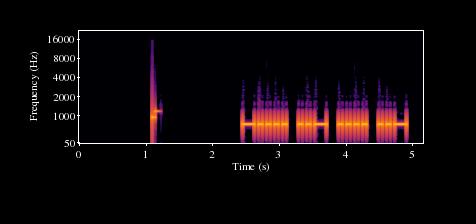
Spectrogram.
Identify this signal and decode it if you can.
Morse code, heard as a keyed tone, about 21 wpm, 700 Hz. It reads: 6UHU
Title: Four Challenging Letter-Number Combinations 20wpm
